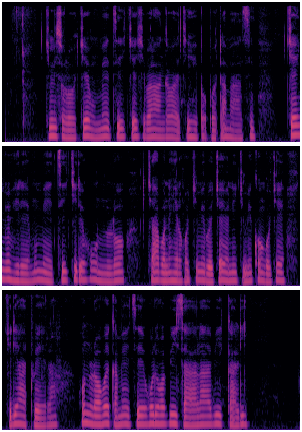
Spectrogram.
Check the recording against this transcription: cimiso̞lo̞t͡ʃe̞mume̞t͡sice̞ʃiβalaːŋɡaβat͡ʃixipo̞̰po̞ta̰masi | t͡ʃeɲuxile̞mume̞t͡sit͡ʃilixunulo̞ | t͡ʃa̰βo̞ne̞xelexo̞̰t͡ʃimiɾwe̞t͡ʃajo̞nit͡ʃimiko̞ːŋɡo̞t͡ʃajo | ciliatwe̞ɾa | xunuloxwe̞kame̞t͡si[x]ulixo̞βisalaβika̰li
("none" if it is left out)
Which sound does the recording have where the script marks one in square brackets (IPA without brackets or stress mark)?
x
